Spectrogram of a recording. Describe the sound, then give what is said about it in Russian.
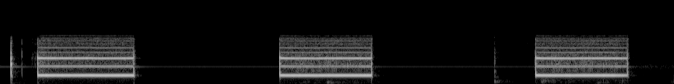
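Telephone signal of an incoming long-distance call: three long, steady buzzing tones of about a second each, separated by pauses of roughly a second and a half, loud and alone with no talk. “Поступает иногородний звонок.”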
